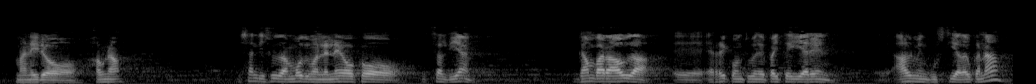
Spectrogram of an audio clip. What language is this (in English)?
Basque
